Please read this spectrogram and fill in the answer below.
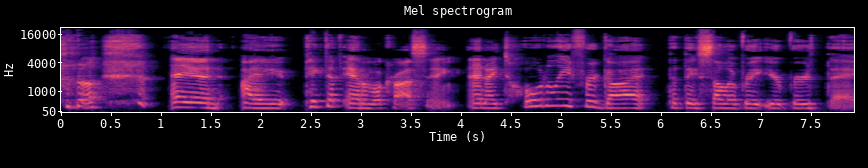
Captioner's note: laughs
